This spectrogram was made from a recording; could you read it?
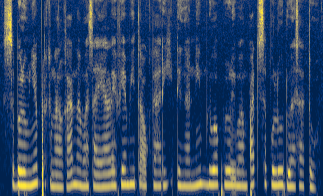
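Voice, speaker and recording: A woman's voice: a little high, flat delivery, moderate pace, background noise. A young woman, a university student, presenting a lesson by reading listed points aloud in short phrases with occasional fillers. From Indonesia. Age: young adult. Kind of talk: read-aloud lecture presentation.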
